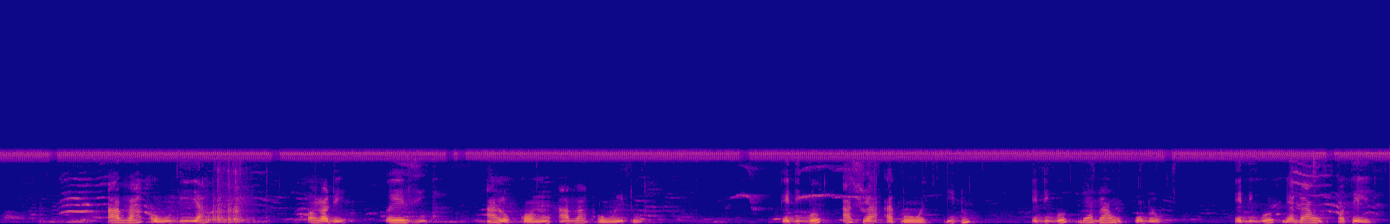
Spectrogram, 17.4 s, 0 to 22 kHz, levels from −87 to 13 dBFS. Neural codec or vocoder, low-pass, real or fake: none; 7.2 kHz; real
